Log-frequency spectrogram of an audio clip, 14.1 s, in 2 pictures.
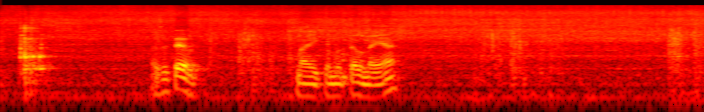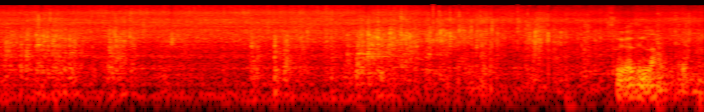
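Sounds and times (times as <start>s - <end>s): food sizzling in a wok: 0.0s - 14.0s
crackles and pops: 6.6s - 14.0s.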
